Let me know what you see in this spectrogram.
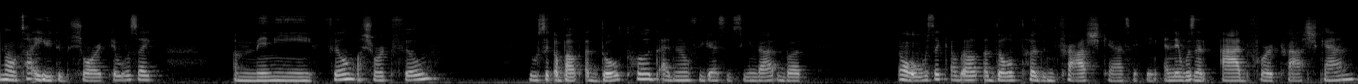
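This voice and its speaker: Speaking at a moderate pace, a woman has a medium-pitched, somewhat breathy voice with a dark, mellow tone and ordinary pitch variation. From Philippines. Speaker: podcast host. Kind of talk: casual solo monologue. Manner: animated.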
